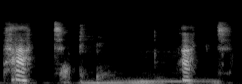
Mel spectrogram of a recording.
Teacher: it sounds like a t on the end and not an e d it's one syllable word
